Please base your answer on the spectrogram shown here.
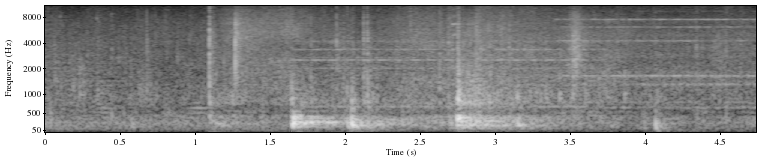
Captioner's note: phone ringing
